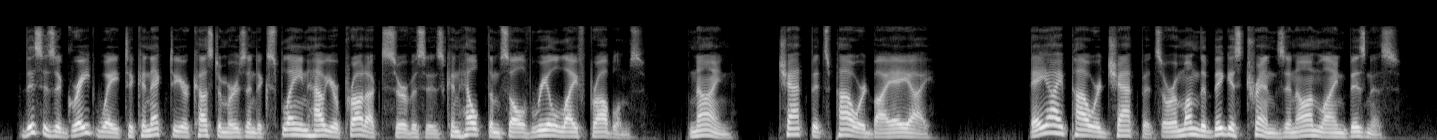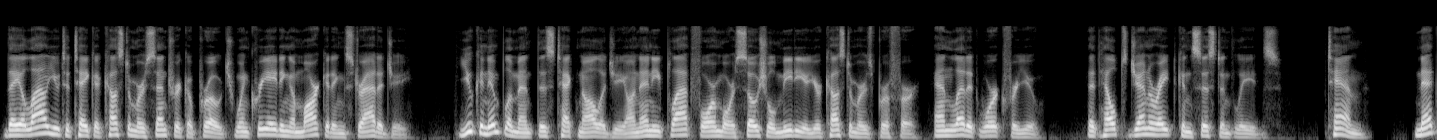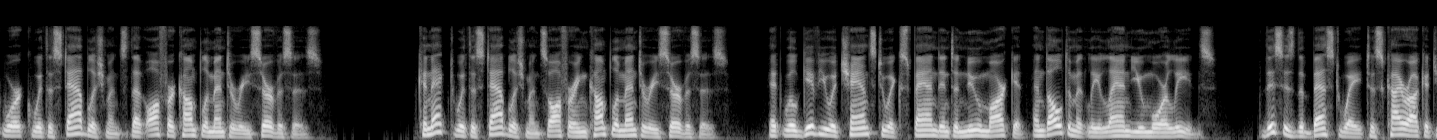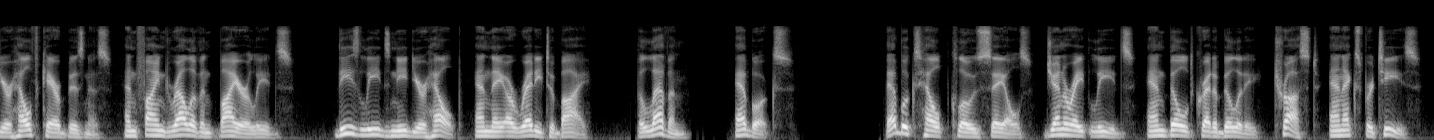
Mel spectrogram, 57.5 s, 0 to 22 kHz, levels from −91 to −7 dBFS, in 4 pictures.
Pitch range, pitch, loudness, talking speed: 105-145 Hz, 125 Hz, -21 LUFS, 155 wpm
